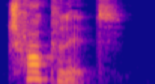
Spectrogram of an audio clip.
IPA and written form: ˈtʃɒklət (CHOCOLATE)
